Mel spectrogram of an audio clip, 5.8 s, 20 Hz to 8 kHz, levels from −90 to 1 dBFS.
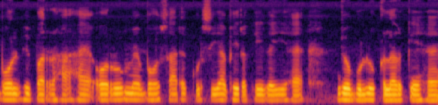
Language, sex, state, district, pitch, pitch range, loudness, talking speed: Hindi, male, Jharkhand, Palamu, 120 Hz, 115-125 Hz, -17 LUFS, 205 wpm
